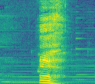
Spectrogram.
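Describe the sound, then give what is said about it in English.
A single big voiced yawn, short and loud, its pitch sliding steadily downward before trailing off into a faint steady hum. “I'll give another big yawn.”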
